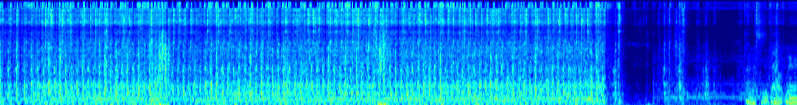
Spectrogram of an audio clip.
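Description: A sewing machine runs steadily over a seam with a small stitch length, a loud close continuous rapid whirring hum that stops abruptly near the end, leaving brief quieter handling sounds.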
